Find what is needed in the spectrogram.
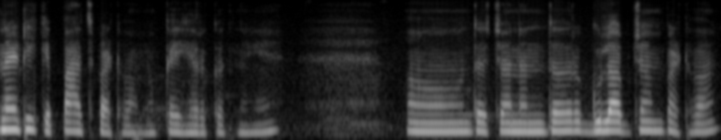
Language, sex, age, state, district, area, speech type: Marathi, female, 18-30, Maharashtra, Sindhudurg, rural, spontaneous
